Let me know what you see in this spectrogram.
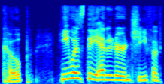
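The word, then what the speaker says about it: Koepp: written by David and Stephen cop I think is how you pronounce it and Stephen cop or cop what's the spelling c OE p p okay sounds like cope he was the editorinchief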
